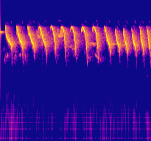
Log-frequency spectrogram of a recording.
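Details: Canary delivering a rapid run of sharply descending high chirps, roughly four per second, evenly spaced and loud, in a clean recording with nothing else audible.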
